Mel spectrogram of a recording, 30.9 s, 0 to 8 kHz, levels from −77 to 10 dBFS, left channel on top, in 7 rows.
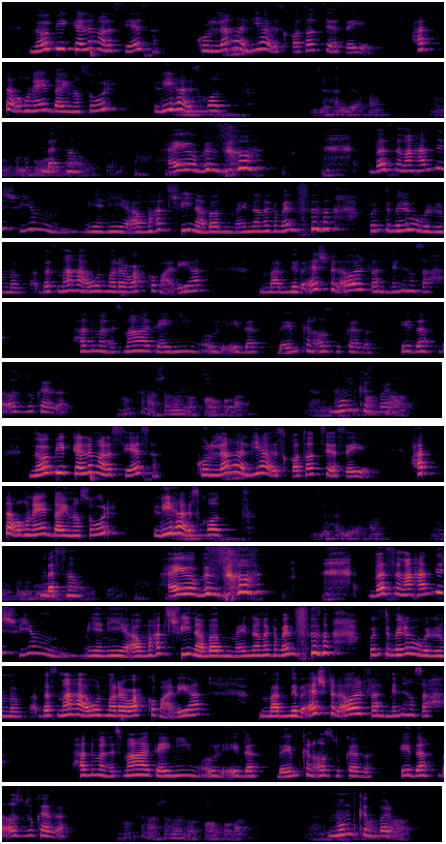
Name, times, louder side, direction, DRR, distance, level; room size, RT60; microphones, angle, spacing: voice 1, 0.3-1.6 2.0-3.7 4.1-5.5 5.9-6.6 9.2-9.6 10.4-11.4 12.0-22.1 22.8-25.8 26.1-27.2 29.8-30.4, right 6 dB, 75° right, 0.4 m, -32 dB
voice 2, 2.2-2.5 6.2-6.6 7.5-8.2 8.7-10.4 12.0-12.2 27.7-29.0 29.6-30.5, left 1 dB, 50° left, 1.1 m, -49 dB
3.4 x 2.5 x 4.1 m
head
